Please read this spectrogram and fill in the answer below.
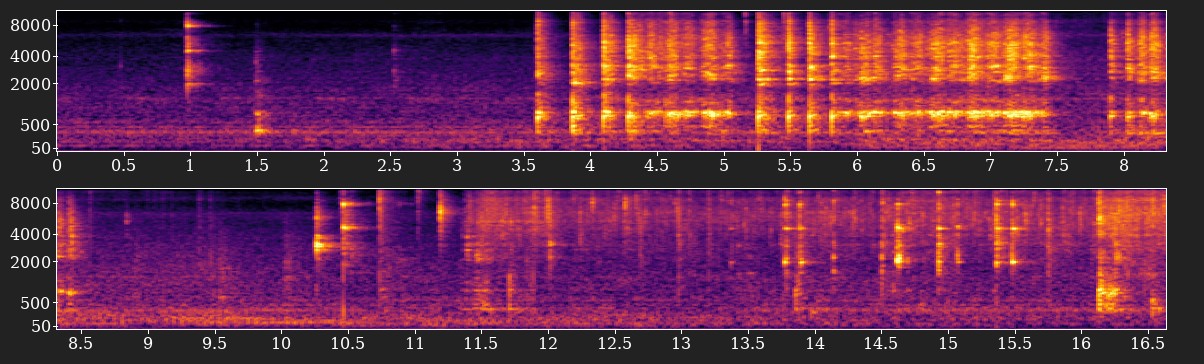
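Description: Hot ghee sizzling in an aluminium pan while a metal spoon scrapes and clinks against the pan as it is stirred. Chopped coconut pieces go into the ghee to fry. The sizzling and scraping start loudly a few seconds in and settle into a steadier sizzle near the end.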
